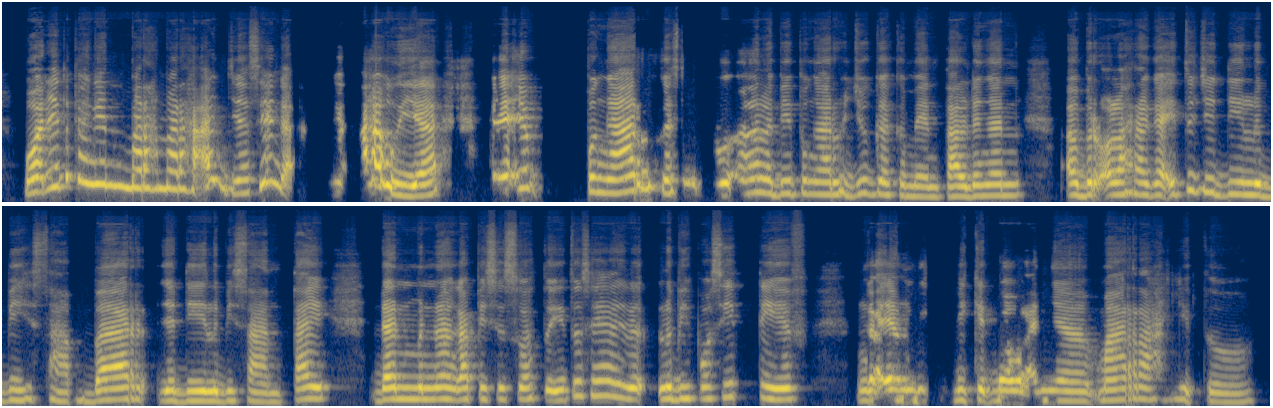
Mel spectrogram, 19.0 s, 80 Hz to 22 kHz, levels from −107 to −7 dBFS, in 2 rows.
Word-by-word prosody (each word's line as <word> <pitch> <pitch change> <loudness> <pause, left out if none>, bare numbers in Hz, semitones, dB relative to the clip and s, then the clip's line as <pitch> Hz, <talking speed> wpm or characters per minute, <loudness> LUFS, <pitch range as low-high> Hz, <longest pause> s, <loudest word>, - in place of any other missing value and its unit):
bawaannya 285 +8 +4
tuh - - -2
pengen 440 -3 +4
marah-marah 350 -1 +1 0.2
aja, 290 - -3
saya 450 - -1
nggak 405 - -7 0.2
nggak 435 -4 -11
tahu 400 +3 +8
ya. 210 +1 +6 0.5
Kayaknya 295 +5 +3 0.4
pengaruh 280 +5 +4
ke - - +2
situ, 455 0 -10 0.2
eee, 270 - 0
lebih 250 +1 -4
pengaruh 240 0 -2
juga 250 -2 -3
ke 215 - -5
mental 195 0 -1
dengan, 215 +1 -1 0.5
eee, 225 - +3
berolahraga 230 -1 +1
itu 235 - -8
jadi 250 -6 -6 0.2
lebih 200 +2 -5
sabar, 205 +1 +1 0.2
jadi 190 -1 -1 0.2
lebih 190 +1 -1
santai 190 +5 -2 0.3
dan 220 +3 +4
menanggapi 220 0 +1
sesuatu 220 -2 -3
itu 200 +8 -2
saya 285 -2 -2
le 445 - +3 0.2
lebih 230 +1 +2
positif, 230 -2 -1 0.4
nggak 195 0 +2
yang 205 0 -1
bi 205 - -6 0.2
bikin 205 0 -1
bawaannya 195 0 +1 0.3
marah 215 +2 -3 0.2
gitu. 170 -3 -10
225 Hz, 140 wpm, -23 LUFS, 200-270 Hz, 0.5 s, tahu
